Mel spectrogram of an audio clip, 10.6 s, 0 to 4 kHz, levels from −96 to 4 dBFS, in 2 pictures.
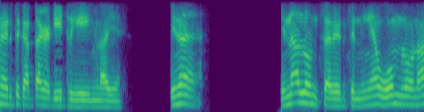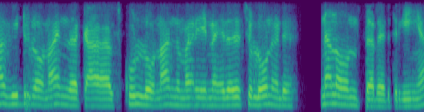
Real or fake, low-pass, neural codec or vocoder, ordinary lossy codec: real; 3.6 kHz; none; AAC, 24 kbps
